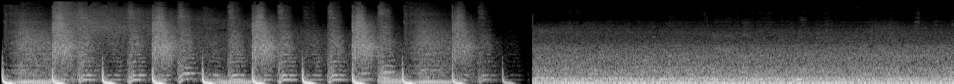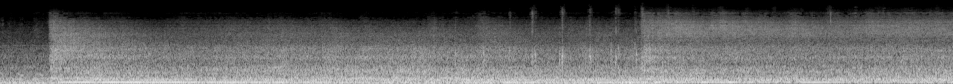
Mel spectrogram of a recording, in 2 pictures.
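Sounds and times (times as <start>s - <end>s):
deep electrical hum: 5.4s - 19.0s.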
